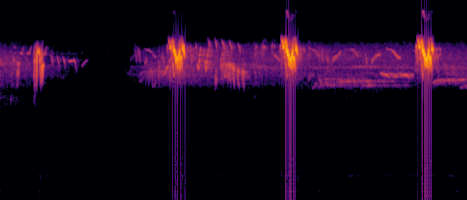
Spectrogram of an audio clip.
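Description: White wagtail: sharp, high, slurred chirps roughly every two seconds, with soft, thin twittering between them.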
